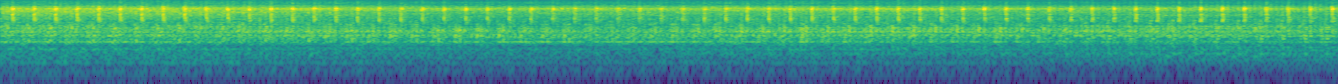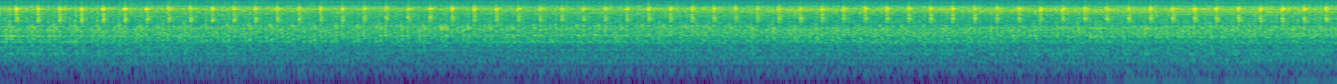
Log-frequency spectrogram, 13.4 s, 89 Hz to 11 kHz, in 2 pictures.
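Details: VW Golf 4 1.4 AHW engine, cold start: steady light ticking about two beats a second over a smooth idle; it becomes nearly inaudible when warm, leaving a faint clicking and shuffling. Runs fine, 5W-40 Castrol Magnatec changed every 10k. Cold-start knock, cause unknown.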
